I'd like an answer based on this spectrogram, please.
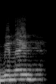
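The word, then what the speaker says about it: benign: बेनफक्टर बेनफेक्टर बिनाइन बिनाइन इसमें जी silent होता है बिनाइन ये सब क्या होता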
